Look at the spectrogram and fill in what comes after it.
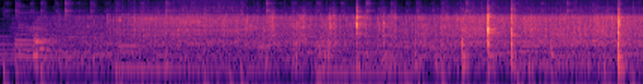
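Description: Chopped tomatoes and dried red chillies sizzling in hot oil in a stainless steel tri-ply kadhai as a steel ladle stirs them, with a few sharp clinks of the ladle against the pan. The sizzle builds up over the first second or so as the tomatoes soften for the sambar tempering.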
